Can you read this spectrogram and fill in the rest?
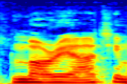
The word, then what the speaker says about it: Moriarty: Moriarty, my apologies.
